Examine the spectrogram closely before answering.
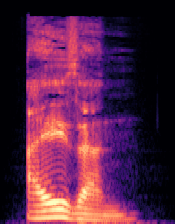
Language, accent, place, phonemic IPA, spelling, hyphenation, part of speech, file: German, Germany, Berlin, /ˈaɪ̯zɐn/, eisern, ei‧sern, adjective, De-eisern.ogg
- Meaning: 1. iron, ironclad, made of iron 2. staunch, unyielding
